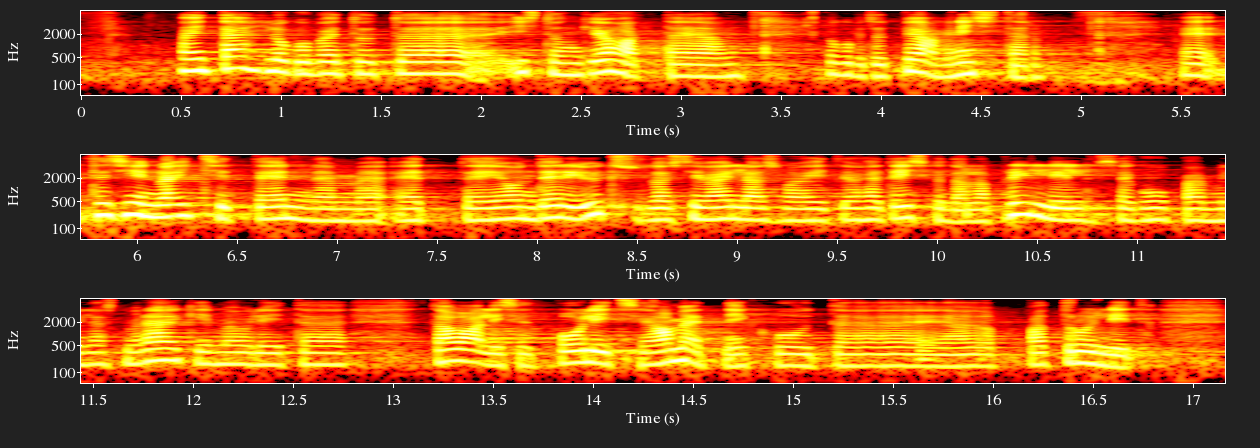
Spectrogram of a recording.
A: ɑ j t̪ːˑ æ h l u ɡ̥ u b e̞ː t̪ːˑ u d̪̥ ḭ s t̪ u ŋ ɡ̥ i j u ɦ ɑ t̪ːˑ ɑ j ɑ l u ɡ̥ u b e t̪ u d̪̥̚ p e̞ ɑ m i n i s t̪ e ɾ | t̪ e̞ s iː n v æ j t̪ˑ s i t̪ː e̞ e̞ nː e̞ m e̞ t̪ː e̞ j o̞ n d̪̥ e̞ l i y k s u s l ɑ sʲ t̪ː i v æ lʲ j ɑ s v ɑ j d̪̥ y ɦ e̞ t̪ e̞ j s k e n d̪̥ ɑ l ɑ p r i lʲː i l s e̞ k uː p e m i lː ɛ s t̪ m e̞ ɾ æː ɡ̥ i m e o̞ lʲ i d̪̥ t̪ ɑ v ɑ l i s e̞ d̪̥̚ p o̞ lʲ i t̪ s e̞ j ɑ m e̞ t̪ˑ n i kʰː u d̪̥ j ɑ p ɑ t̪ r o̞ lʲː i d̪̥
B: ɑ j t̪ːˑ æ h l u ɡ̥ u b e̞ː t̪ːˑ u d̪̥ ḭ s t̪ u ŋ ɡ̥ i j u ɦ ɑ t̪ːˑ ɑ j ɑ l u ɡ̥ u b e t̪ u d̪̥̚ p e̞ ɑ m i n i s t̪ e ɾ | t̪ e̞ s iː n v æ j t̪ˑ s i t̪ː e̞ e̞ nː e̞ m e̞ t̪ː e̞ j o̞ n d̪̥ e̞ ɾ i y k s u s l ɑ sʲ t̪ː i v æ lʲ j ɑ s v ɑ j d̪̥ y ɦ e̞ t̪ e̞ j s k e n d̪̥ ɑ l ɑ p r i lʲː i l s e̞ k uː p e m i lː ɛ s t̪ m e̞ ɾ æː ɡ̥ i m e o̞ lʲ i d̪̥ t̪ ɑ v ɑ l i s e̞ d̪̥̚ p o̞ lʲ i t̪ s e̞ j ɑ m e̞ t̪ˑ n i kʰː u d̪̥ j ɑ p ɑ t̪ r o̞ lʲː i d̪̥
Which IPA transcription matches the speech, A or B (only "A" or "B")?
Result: B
